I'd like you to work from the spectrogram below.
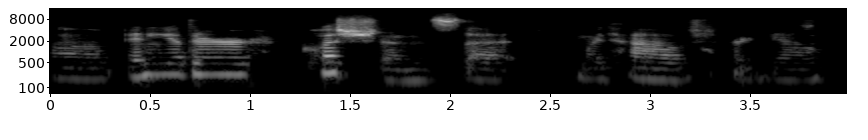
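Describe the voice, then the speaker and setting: Lowish-voiced woman fielding questions, tentative. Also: unhurried, bright, forceful tone, rough recording. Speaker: training presenter, local government staffer. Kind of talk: spontaneous answers in an online Q&A.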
